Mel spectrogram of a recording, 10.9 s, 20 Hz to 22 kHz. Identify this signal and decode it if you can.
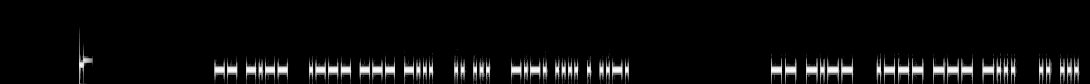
Morse code, heard as a keyed tone, about 34 wpm, 700 Hz. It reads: MY JOB IS CHEF MY JOB IS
